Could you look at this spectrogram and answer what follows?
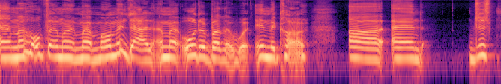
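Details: Adult woman with cerebral palsy since childhood; it mostly affects her speech and makes talking harder, and also affects her fine motor skills and her walking slightly, with no mobility aid used; real, unacted speech showing dysarthria (cerebral palsy).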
